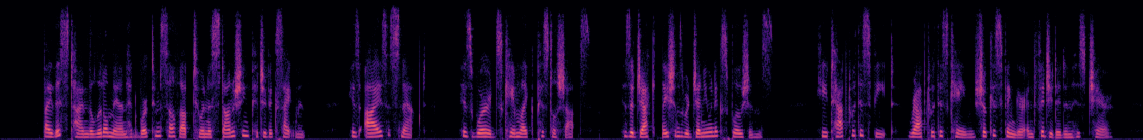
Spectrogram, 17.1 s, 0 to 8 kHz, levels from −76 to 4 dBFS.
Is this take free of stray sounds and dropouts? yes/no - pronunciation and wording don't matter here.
no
